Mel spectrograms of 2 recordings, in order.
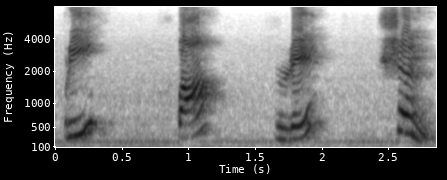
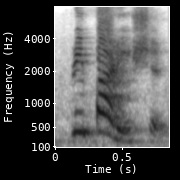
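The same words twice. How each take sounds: First: preparation as pri, pa, re, shan with pauses; four slow separate beats on preparation; broken into four syllables. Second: Said in the usual way. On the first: Shown as a demonstration. (Preparation চার ভাগে ভেঙে ভেঙে) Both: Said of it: "এইভাবে যদি আমরা".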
